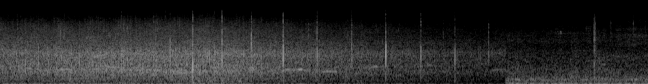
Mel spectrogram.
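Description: Audience applause that thins out into a few scattered individual claps, then cuts off abruptly about five seconds in.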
